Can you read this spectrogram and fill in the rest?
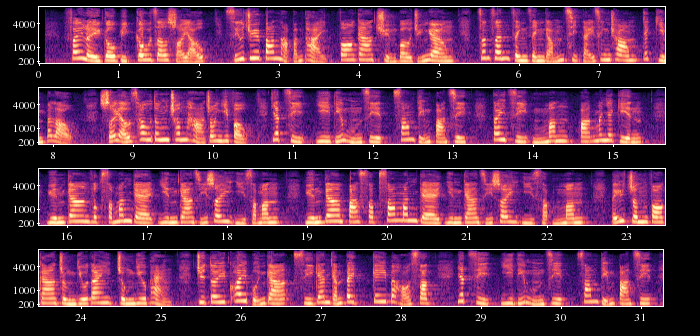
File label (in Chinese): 粤语 女; 小猪班纳品牌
